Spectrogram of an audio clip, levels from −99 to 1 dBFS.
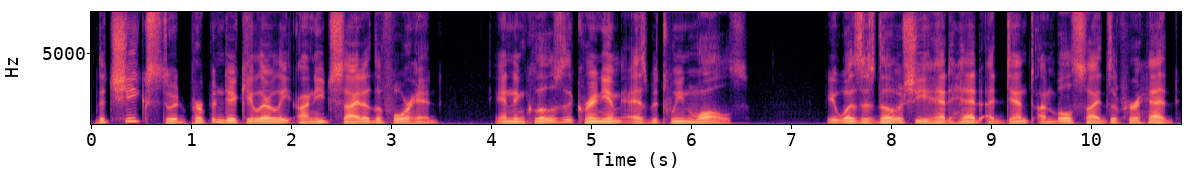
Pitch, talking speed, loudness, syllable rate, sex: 105 Hz, 175 wpm, -19 LUFS, 4.7 syllables/s, male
